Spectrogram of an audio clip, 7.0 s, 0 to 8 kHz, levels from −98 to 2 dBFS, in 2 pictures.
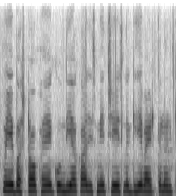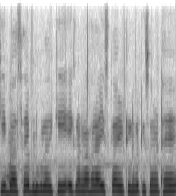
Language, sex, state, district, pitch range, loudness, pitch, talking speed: Hindi, female, Maharashtra, Gondia, 235-245 Hz, -17 LUFS, 240 Hz, 240 wpm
